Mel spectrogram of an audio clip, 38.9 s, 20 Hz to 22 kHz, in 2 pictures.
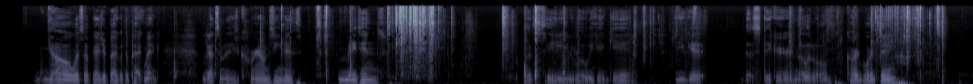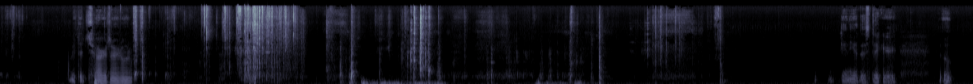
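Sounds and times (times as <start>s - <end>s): plastic packaging crinkling: 6.2s - 14.1s, 15.7s - 19.9s, 22.1s - 25.7s, 27.0s - 28.4s, 32.3s - 33.9s
packaging ripping: 7.7s - 10.9s, 17.3s - 19.0s, 22.1s - 25.6s, 32.4s - 33.2s.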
